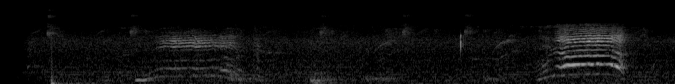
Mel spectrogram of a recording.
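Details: Kittens meowing while a mother cat nurses two of them. Two harmonic, arching meows: a softer one near two seconds, then a louder, longer one near six seconds. Faint clicks and low background hiss in between.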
